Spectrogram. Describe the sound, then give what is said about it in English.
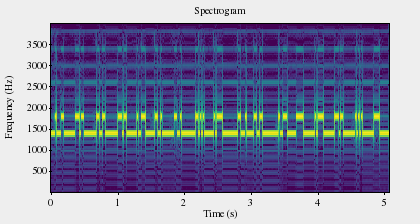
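An electronic phone tone: a rapid, steady run of short beeps alternating between two close pitches, fairly faint, with no voices. “is that your phone? Okay, let's check that out. Let's see what that is.”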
